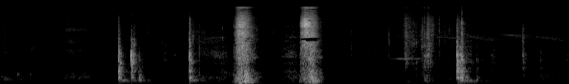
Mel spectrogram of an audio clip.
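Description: Light clicks and knocks of hands and tools working at the engine while the spark plug is fitted, with two short loud scraping rasps near the middle.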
